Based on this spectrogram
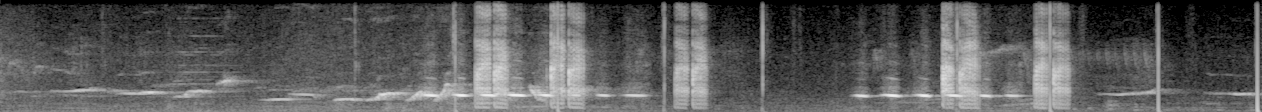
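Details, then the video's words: Lively black drongo song in the morning, opening with soft, falling whistles that lead into fast strings of short, even notes broken by rough, buzzy bursts, followed by a brief pause. "Srigunting hitam gacor"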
